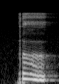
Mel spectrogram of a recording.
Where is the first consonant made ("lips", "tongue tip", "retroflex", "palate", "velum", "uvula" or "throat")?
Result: tongue tip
